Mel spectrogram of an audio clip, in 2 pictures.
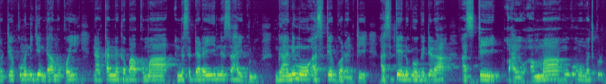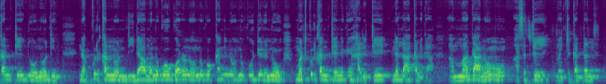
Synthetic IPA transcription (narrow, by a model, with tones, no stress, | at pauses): te˦ku˦ma˦ni˦ɡi˦nda˦mu˨kʷo˦i˦ | na˨ŋka˦nːa˦ɡa˨ba˦ku˦ma˦ni˦si˦da˦ɾa˦ji˦ni˦sa˦ɦa˨jku˦˨lu˨ɡa˨ni˦mo˦a˨si̥˨te˦ɡʷo˨ɾa˨nte˨ | a˨si˦te˦nu˦ɡo˨ɡi˦di˦ɾa˨a˨si̥˨te˦˨ha˨jo˨ʔa˨mːa˦nu˦ɡu˦mo˨ma˨tku˦lka˦nte˦do˨no˦di˨nː | a˨ku˦lka˦lno˦n˨di˨da˨mo˨nu˦ɡo˦ɡʷo˨ɾo˦no˨nu˦ɡo˦ka˦ni˦no˨nu˦ɡo˦di˦ɾa˨no˦ma˨tku˦lka˦n˨te˦ni˦ɡi˦nɦa˨ɾi˨te˦ni˦la˦ka˨lɡaː˨ | mːa˦ɡa˦no˦mo˨a˨si˦te˦ma˨t͡ʃi˦ka˨da˦n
